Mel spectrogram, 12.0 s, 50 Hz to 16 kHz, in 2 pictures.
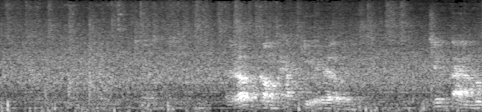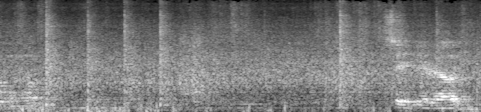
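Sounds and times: steady low hum: 0.0s - 12.0s
cloth rubbing on whiteboard: 0.4s - 5.0s.

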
